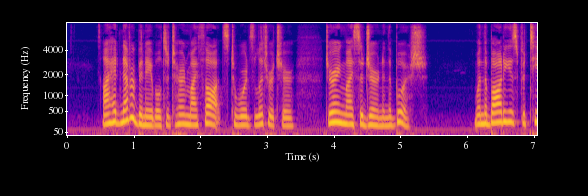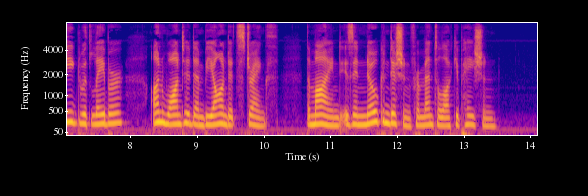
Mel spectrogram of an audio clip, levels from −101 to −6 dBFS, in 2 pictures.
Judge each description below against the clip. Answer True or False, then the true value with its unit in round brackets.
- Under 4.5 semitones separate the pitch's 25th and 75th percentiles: True (3.3 semitones)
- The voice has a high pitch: True (195 Hz)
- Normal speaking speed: True (160 wpm)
